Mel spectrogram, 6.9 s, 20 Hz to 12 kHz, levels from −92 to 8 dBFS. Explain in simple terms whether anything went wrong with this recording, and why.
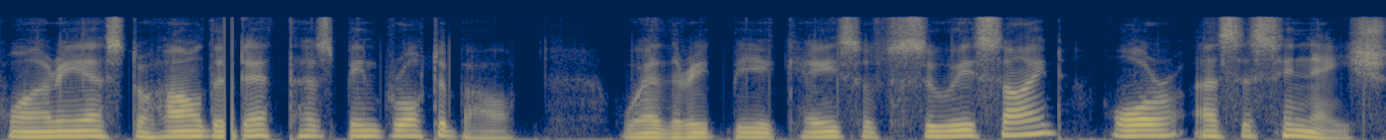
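Packet loss on an ADPCM call hits at 1.12 to 1.20 s: a couple of packets, about 40 ms of sound, drop out and leave a sharp-edged silent gap. Afterwards the decoder has lost track of the sender's running prediction, so the sound resumes slightly off before settling.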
